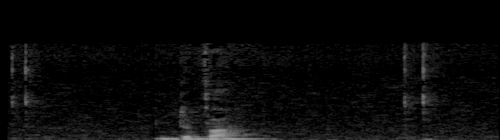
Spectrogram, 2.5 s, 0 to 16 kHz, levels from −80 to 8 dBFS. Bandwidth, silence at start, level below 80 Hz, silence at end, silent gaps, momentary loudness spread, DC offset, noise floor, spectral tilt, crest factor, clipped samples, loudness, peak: 11.5 kHz; 0.05 s; -54 dBFS; 0.35 s; none; 24 LU; under 0.1%; -59 dBFS; -6.5 dB/octave; 24 dB; under 0.1%; -32 LUFS; -12 dBFS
